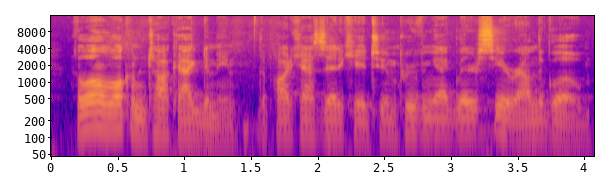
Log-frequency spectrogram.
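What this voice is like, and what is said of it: Hoarse, congested voice. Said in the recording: “I apologize for my voice. I have a bit of a cold”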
